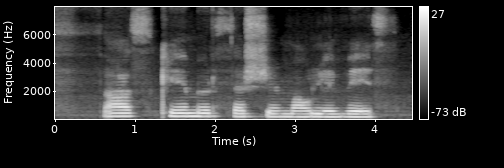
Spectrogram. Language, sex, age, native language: Icelandic, female, 9, Icelandic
